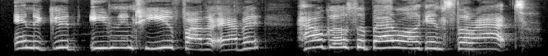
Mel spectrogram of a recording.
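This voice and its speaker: A woman performs a put-on character voice at an extremely high pitch. Her pace is moderate. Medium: read story. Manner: wry, knowing.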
